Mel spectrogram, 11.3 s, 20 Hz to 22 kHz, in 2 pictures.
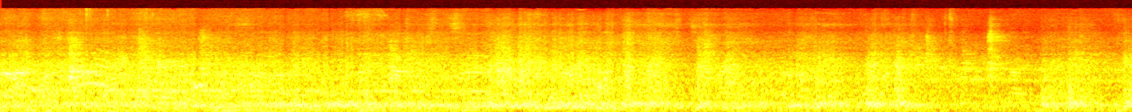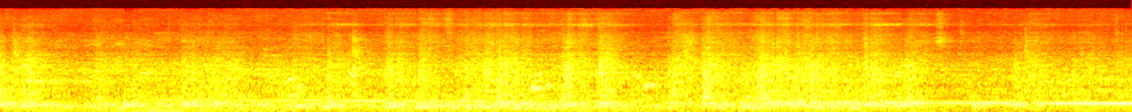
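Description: E231-series electric commuter train running, heard from inside the car: rumble and clatter of wheels over rail joints and points. From about six seconds in, a motor whine slowly falls in pitch as the train brakes into a station.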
